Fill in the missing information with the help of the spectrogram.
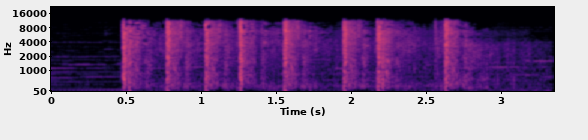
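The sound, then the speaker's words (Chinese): A rapid burst of gunfire from a Type 64 pistol emptying its magazine: about nine sharp, loud cracks fired in quick, slightly uneven succession, each with a short ringing tail, over a faint low hum and no voices. “直接一梭子连发打进了萧三达的脑袋里。”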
